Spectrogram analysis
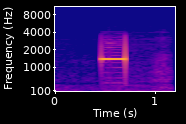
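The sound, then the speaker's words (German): A single voicemail signal tone from a Swisscom mailbox: a clean, steady mid-high electronic beep lasting about a quarter second, followed by near silence. “Bitte hinterlassen Sie nach dem Signalton Ihre Nachricht.”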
